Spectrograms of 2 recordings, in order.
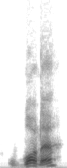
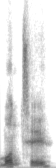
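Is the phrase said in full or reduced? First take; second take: reduced; full. First: The two words blend into one short reduced word. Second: The two words are said separately and in full. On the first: "Wanna, from want to" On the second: "from want to"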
